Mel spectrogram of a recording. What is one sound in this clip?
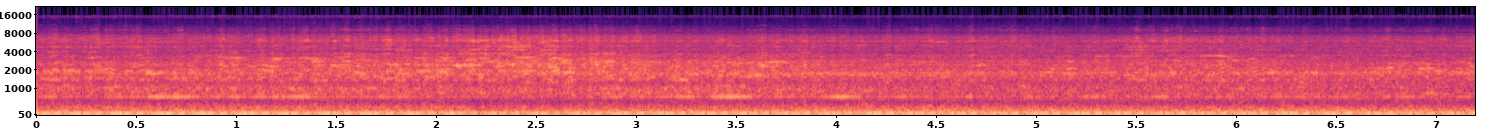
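A diesel locomotive engine rumbles loudly nearby.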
